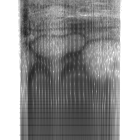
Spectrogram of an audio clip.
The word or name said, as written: चौवाई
